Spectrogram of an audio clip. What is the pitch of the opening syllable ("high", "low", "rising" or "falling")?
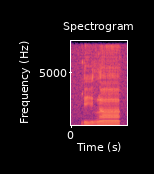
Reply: low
